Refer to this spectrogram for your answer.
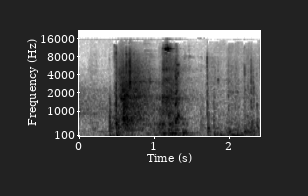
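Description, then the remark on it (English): A warder unlocks a door: a key rattles and a lock clunks open, several short, sharp metallic clicks and knocks spread over a couple of seconds, fairly loud, with no voices. “smiling and nodding at a warder who unlocks a door for him.”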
